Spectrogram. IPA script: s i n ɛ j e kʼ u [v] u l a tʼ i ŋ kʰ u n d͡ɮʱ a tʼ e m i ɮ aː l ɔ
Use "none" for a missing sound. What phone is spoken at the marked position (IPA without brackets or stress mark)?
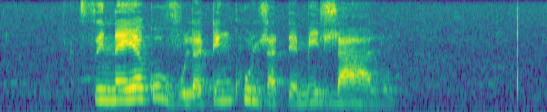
v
